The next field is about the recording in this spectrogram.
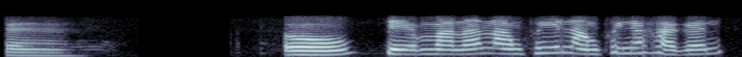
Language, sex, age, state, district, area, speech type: Bodo, female, 60+, Assam, Chirang, urban, conversation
